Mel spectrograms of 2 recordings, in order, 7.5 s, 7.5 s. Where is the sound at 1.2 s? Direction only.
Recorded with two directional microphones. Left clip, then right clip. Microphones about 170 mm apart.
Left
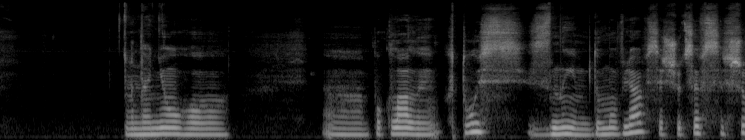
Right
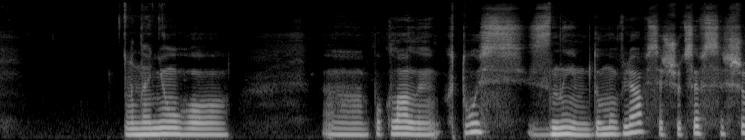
40° right (ahead or behind).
